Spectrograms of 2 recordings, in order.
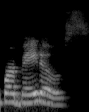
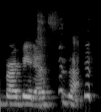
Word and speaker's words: Barbados: went bobby right yeah americans will be like barbados that's how they're like i went to barbados they like really do the edos like yeah cool it's barbados okay so another misconception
